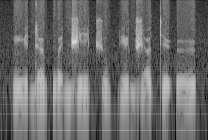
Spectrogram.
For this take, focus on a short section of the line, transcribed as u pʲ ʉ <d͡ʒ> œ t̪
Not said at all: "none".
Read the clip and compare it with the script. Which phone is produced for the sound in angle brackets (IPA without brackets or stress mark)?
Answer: d͡ʒ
